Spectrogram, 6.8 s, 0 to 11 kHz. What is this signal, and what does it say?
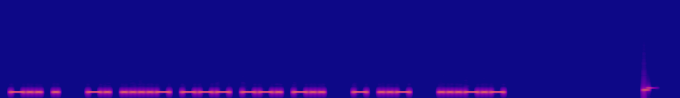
Morse code, heard as a keyed tone, about 27 wpm, 700 Hz. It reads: DE N4OGD TU <SK>
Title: Practice QSO - Exchange 4 - Ending - 28wpm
